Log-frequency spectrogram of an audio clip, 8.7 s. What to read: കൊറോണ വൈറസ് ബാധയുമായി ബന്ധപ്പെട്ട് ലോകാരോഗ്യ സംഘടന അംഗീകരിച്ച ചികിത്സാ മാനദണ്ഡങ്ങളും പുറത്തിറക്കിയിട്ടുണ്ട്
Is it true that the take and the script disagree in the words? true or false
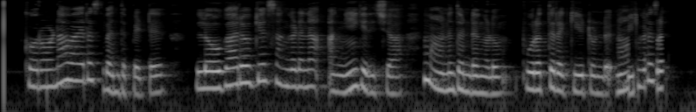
true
